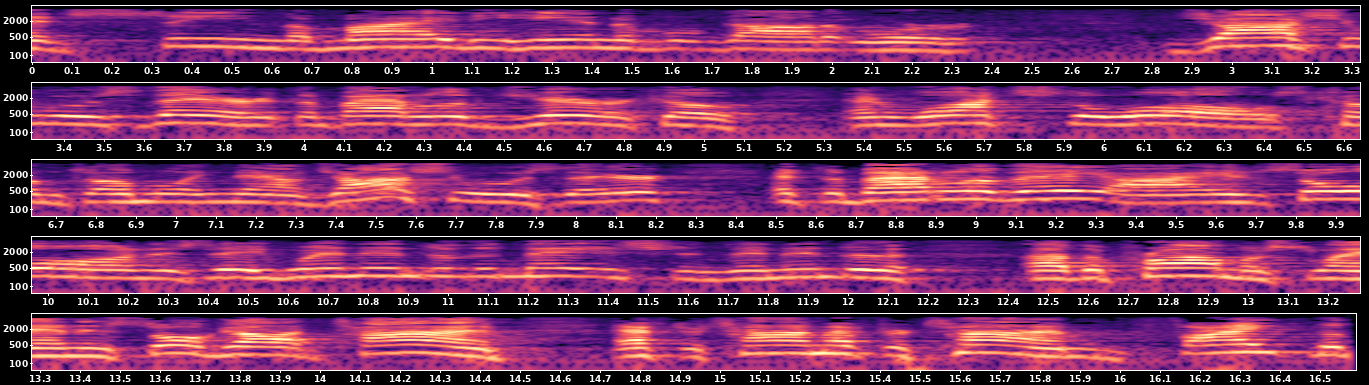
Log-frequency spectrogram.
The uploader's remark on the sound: Ketha Heights Baptist Church ~ Live Broadcast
